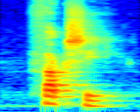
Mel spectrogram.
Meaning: 1. faction, clique, a temporary opportunistic alliance between politicians who are otherwise unaligned 2. faction, a player (computer or human) with a distinct civilisation
- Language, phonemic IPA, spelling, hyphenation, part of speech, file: Dutch, /ˈfɑk.si/, factie, fac‧tie, noun, Nl-factie.ogg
